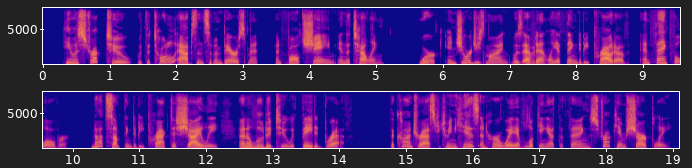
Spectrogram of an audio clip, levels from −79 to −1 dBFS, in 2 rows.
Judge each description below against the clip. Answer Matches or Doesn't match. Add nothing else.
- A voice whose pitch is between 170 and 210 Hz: Matches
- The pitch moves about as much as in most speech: Doesn't match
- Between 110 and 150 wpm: Doesn't match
